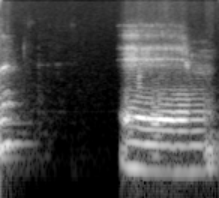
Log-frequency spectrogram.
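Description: A man's voice ends a phrase, then after a gap of just under a second of silence holds a drawn-out, steady-pitched 'ehh' hesitation sound for about a second.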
